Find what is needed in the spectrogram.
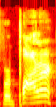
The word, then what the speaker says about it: Parler: And I think it's called, according to the internet, it's pronounced Parler. Somebody who did French in school, I always want to call it Parler. But since it's American, it's Parler.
